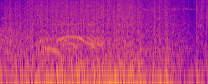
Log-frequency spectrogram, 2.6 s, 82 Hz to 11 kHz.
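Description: Dense, continuous gunfire rattles through a Mafia 2 Definitive Edition shootout, a loud steady volley filling the whole moment.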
